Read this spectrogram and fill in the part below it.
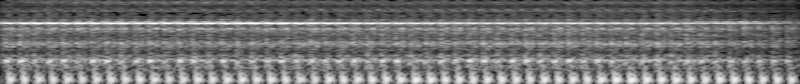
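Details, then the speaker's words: Old Yamaha Vixion motorcycle at hot idle, radiator fan not yet running: thin steady whistle over pulsing idle, absent when cold; damaged water pump seal whine. "Nah, oke ya, seperti itu. Itu tandanya yaitu ada kerusakan di bagian seal water pump."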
